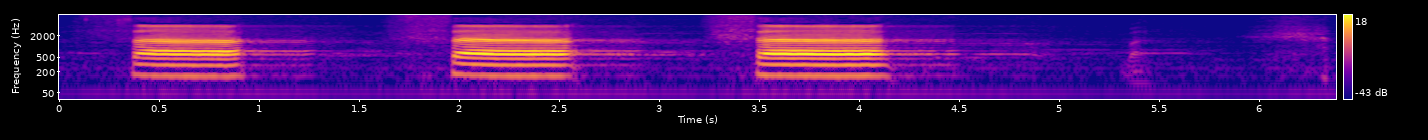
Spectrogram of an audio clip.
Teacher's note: زبان کی نوک کو اوپر والے دانتوں کی نوک کے ساتھ لگا رہے ہیں، سا سا سا. اچھا جی، تا تو، سا سا سو، سا سا سو.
